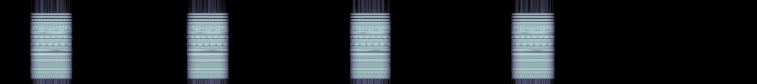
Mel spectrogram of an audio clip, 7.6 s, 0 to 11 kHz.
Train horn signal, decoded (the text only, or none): 4 short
